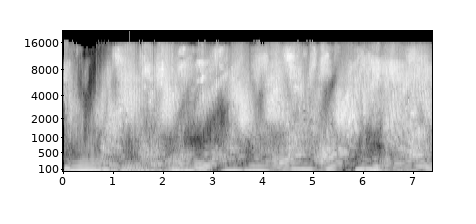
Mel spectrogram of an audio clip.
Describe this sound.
This was a reese that I resampled multiple times using harmor.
